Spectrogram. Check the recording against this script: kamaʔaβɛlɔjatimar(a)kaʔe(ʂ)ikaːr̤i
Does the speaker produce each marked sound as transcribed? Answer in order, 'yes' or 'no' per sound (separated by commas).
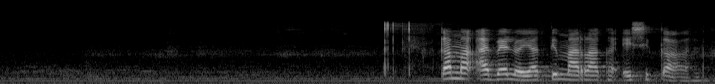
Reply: yes, no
